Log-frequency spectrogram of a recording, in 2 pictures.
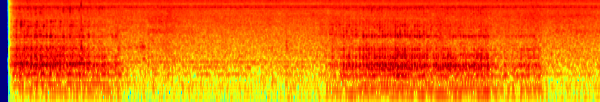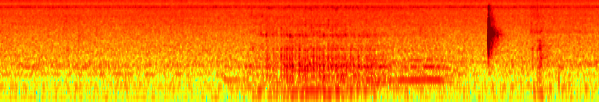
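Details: Slow, rough, rattling breaths repeating every few seconds, with a brief click near the end; loud snoring during sleep.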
